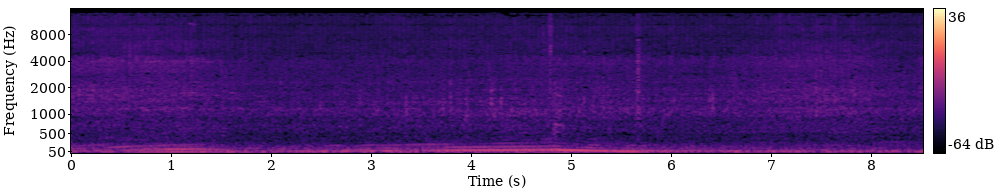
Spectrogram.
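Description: Low rumble of a car heard from inside the cabin in slow traffic, the engine note rising and falling a few times. It is loudest about four to five seconds in.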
